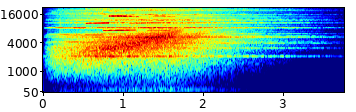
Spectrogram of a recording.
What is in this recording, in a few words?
shine loop; natsume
